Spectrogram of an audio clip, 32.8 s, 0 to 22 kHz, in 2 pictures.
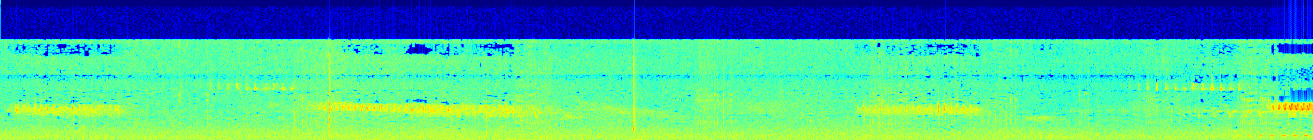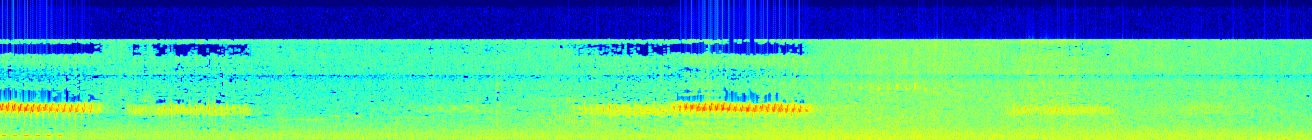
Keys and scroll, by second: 10.9 alt+space, 13.3 space, 14.2 space, 14.8 ctrl+z, 15.4-17.6 typing, 19.6 space, 22.7 space, 25.4 space, 27.9 alt+space, 28.4 alt+space, 31.8 space, 32.2 ctrl+t.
